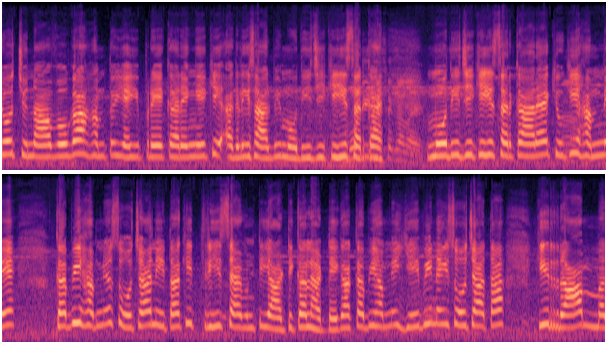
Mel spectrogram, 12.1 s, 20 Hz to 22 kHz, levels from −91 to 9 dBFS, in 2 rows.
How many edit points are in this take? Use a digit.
0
